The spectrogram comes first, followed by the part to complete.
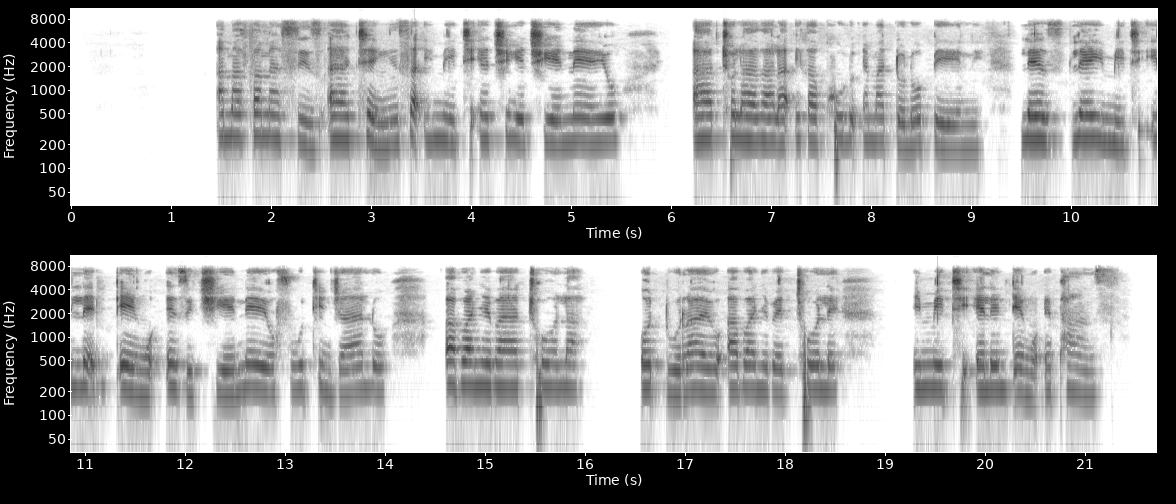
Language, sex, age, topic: North Ndebele, female, 25-35, health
